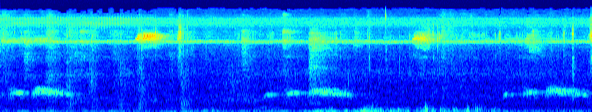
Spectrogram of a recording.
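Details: Northern Vietnamese spotted dove, a three-year caged decoy, repeats a low two-part coo three times at steady spacing, a quick note leading into a mellow rolling phrase; high steady whine and some low thumps behind.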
